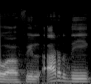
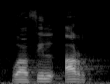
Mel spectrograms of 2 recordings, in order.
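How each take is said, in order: First: The last word ends with an added i vowel. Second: The last word ends on a bare consonant. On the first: The reading carries on past this word. The speaker calls it wrong. "Kenapa tidak dibaca wafil ardi?" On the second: The reading stops at this word. The speaker calls it right. "Harus berhenti pada lafaz wa fil ard"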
